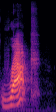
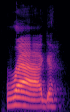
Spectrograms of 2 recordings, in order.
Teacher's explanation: K is the voiceless and G is the voiced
